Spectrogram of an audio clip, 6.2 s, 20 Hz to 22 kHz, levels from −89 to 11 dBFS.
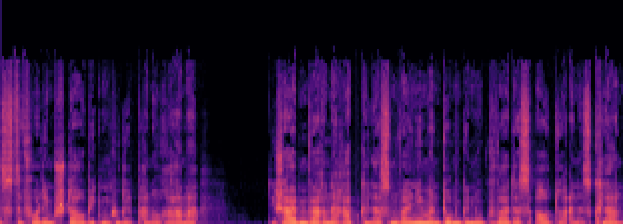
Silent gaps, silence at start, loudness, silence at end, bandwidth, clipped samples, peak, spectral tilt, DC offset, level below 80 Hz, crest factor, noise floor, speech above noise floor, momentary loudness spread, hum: none; 0 s; -21 LUFS; 0 s; 16 kHz; under 0.1%; -2 dBFS; -5.5 dB/octave; under 0.1%; -32 dBFS; 18 dB; -62 dBFS; 42 dB; 9 LU; none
